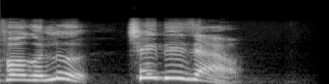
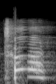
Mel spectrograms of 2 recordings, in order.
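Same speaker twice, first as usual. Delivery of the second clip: tuh; 10 semitones higher than usual. Retold or imitated. Dismissive scoff in retold argument.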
